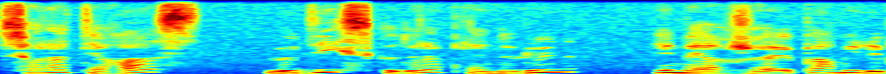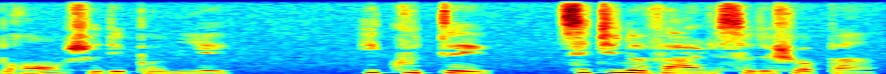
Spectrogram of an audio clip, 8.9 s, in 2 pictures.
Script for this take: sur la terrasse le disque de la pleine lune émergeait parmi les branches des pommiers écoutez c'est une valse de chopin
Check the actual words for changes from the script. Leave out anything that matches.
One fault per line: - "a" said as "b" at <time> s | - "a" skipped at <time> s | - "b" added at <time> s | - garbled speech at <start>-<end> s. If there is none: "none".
none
